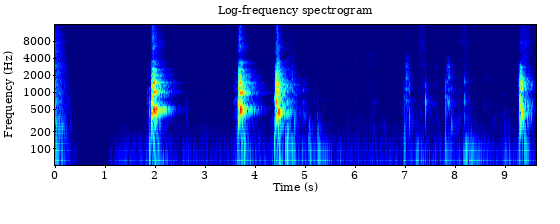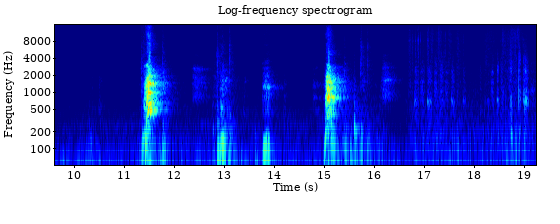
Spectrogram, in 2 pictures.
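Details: Single dog barks spaced irregularly, a few seconds apart with quiet gaps between them, plus a few softer faint yips.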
